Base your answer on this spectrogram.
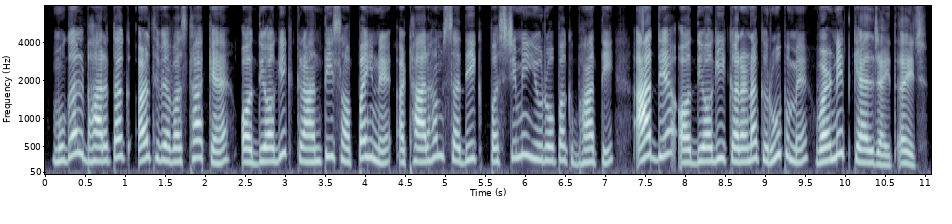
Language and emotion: Maithili, neutral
